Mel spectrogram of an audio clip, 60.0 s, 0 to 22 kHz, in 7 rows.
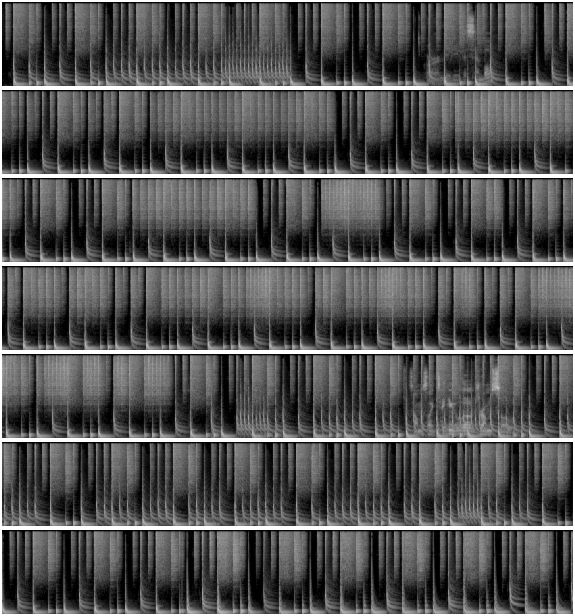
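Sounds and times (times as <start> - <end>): drum machine kick: 0.0 - 59.9
fast drum hits dropping in pitch: 0.2 - 5.0, 33.8 - 51.2.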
